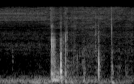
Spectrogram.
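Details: Faint steady high hiss from a small split in the shop air hose during a crankcase air test, with a few handling knocks; the air is from the hose, not the crankcase.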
